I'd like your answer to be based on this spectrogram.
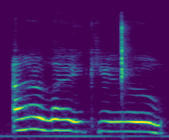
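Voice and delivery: high, slow, drawn-out character voice; put-on character voice. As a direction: stretch it out in a lifted voice. Character line in a shifted voice.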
